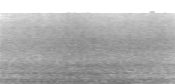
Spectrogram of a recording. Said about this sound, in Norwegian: Biler krysser broen over elva Mosel. Før de er kommet opp i fart, er de allerede inne i et annet land.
